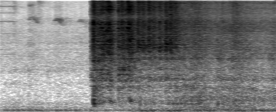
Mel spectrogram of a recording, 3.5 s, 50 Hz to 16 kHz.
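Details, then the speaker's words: Honda Beat scooter with weak used fuel pump (spec 263-361 kPa): starts then runs rough and stumbling at initial throttle, idle won't hold and dies, stumble clears at higher throttle; low fuel pump pressure. "Nah ini berebet-bet kayak gini teman-teman jadi merebetnya itu dia di posisi awal ya teman-teman Nah stasionernya mau kadang-kadang cuman gak bisa bertahan lama dia nanti akan akan langsung mati"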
